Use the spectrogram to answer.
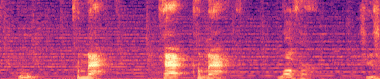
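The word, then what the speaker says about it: Cammack: Kamek. Ooh, Kamak.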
